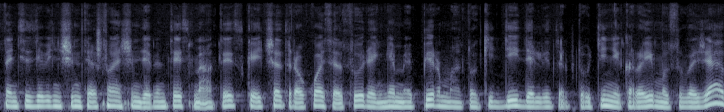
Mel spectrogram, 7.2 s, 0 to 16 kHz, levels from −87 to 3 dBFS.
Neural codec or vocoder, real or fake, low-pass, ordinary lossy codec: none; real; 14.4 kHz; AAC, 96 kbps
